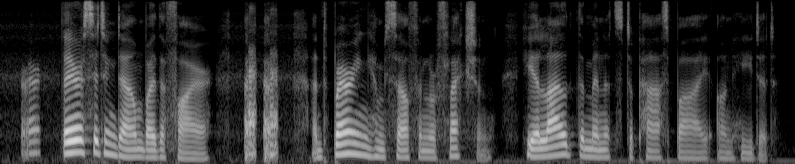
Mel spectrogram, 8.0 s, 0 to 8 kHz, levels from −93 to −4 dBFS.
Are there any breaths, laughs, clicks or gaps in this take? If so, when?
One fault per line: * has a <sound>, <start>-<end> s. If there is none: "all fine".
* has a laugh, 0.2-0.4 s
* has a laugh, 2.4-2.8 s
